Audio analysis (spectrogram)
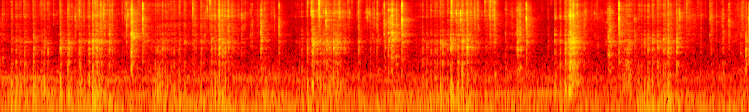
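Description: A solid rectangular amber bar of dry soap, held in the hand, is shaved into curls with a utility knife blade. The result is a rapid series of short, crisp scraping and cutting strokes with bright, high crackle, over a steady low rumble.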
